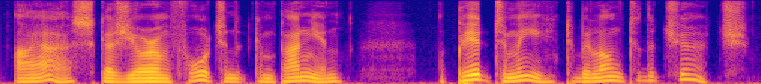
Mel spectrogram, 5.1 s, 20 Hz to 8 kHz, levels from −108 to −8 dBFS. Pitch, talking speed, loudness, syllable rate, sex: 125 Hz, 165 wpm, -20 LUFS, 5.6 syllables/s, male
